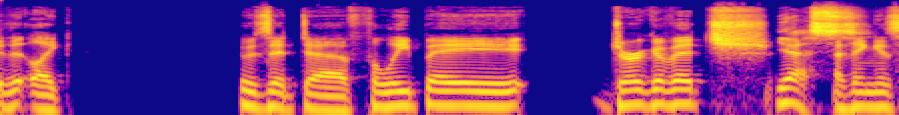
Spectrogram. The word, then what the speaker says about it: Drugovich: Felipe Jurgovich? Yes. I think is how you say his name. Yeah, F2, Drugovich.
